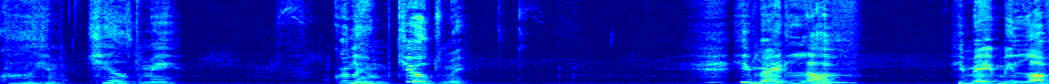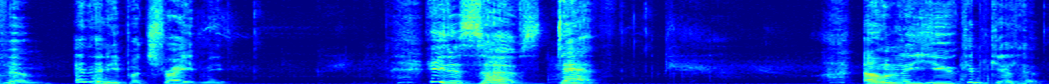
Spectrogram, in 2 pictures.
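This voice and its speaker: Woman acting a high, vengeful betrayed friend. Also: animated, slow, pauses often, husky. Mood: vengeful insistence. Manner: insistent, emphatic. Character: betrayed dead female best friend, insistent and vengeful.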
